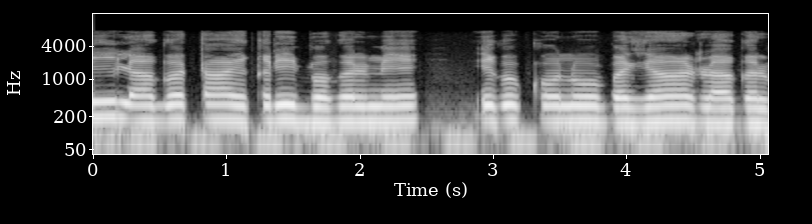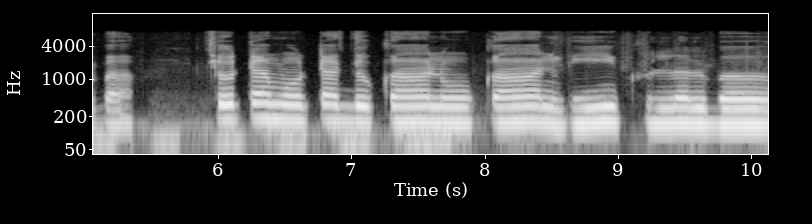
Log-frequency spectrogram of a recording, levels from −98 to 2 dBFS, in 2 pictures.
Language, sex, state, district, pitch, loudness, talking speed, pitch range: Bhojpuri, female, Uttar Pradesh, Deoria, 155 Hz, -12 LUFS, 100 wpm, 145-165 Hz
